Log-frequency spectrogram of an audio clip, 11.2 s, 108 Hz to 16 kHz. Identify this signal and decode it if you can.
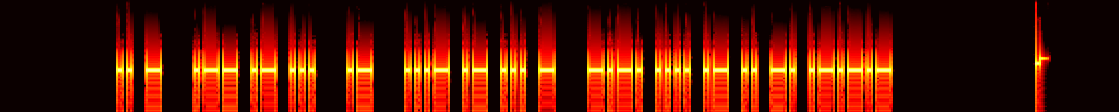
Morse code, heard as a keyed tone, about 25 wpm, 700 Hz. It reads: IT WAS A VAST CHAIN.
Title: Sentences from Top 1500 Words 25wpm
